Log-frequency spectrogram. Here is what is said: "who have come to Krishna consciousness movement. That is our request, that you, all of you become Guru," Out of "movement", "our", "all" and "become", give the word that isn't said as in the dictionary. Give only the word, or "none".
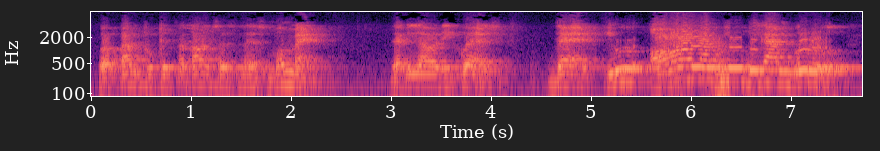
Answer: movement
